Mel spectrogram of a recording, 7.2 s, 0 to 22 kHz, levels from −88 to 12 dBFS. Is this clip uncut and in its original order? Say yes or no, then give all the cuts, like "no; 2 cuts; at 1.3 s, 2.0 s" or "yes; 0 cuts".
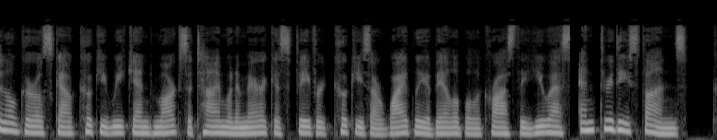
no; 1 cut; at 5.7 s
